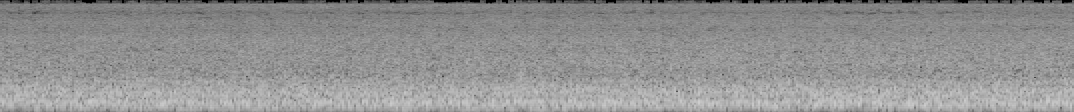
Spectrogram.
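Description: Steady rushing water of a valley stream flows continuously, a dense, even hiss like a small cascade, with no voices.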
